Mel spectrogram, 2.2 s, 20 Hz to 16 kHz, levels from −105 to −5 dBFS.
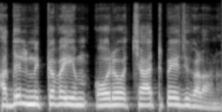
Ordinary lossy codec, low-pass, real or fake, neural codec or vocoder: none; 14.4 kHz; fake; codec, 44.1 kHz, 7.8 kbps, Pupu-Codec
